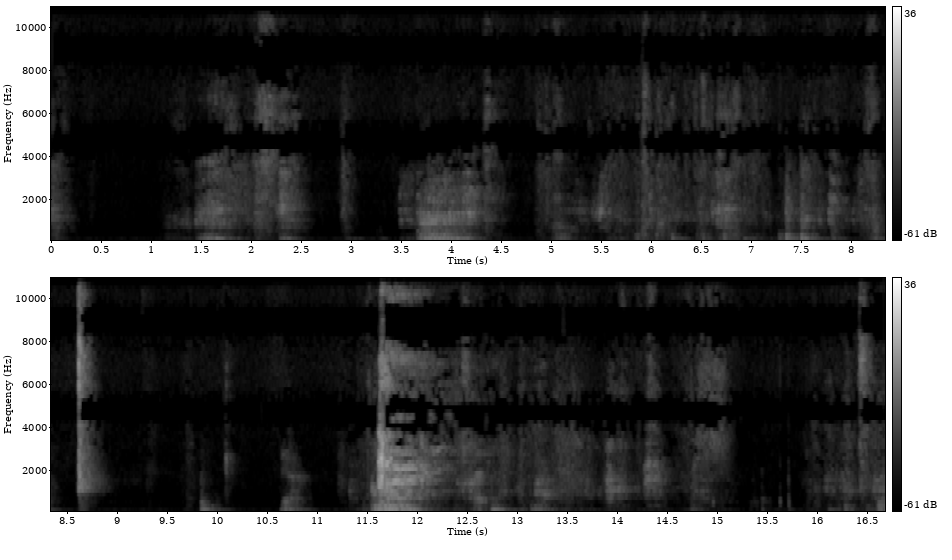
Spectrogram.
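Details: A male Miniature Schnauzer puppy grumbles and yaps in short, growly bursts, demanding attention from his owner, who is working from home on a Zoom call.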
